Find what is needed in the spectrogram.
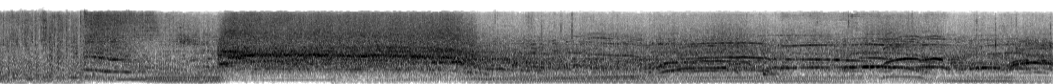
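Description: A live punk rock song ending: a few last drum and guitar hits, then guitar amplifiers left droning while the crowd cheers and yells.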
